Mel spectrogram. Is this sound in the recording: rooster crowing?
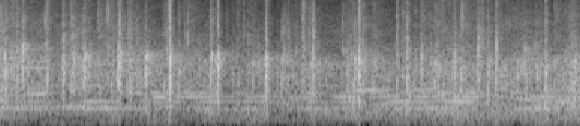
no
